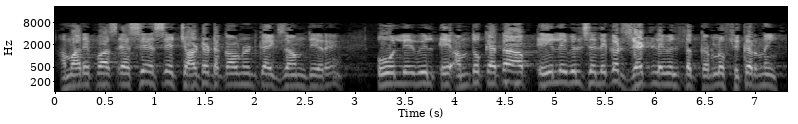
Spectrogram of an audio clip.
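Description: Animated scolding male preacher. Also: fairly high pitch. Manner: animated, rhetorical questions, scolding. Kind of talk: sermon. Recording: reverberant hall, dull lo-fi sound.

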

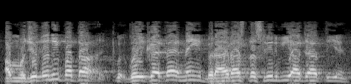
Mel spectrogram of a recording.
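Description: A man, giving a sermon and putting rhetorical questions to the congregation, with pious phrases throughout. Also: high voice. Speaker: preacher. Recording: dull, long-reverb hall recording.

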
